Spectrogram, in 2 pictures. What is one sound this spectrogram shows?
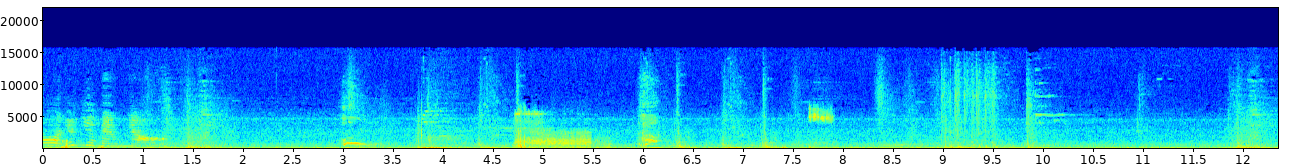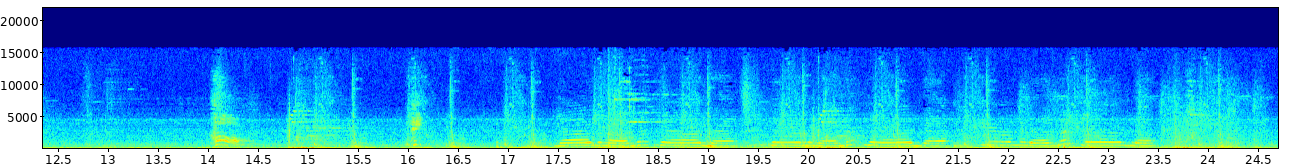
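Game battle effects clash and whoosh in quick bursts.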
